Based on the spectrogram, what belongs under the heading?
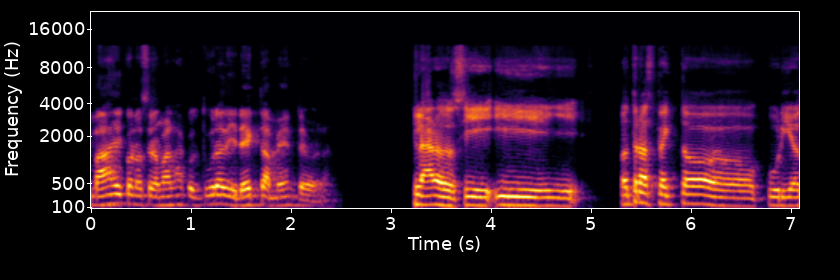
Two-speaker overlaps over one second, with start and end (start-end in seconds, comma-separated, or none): none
